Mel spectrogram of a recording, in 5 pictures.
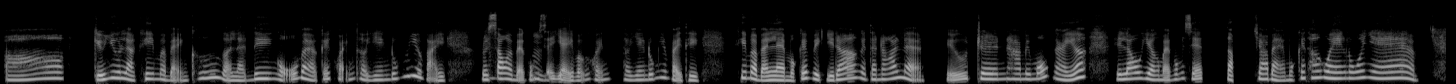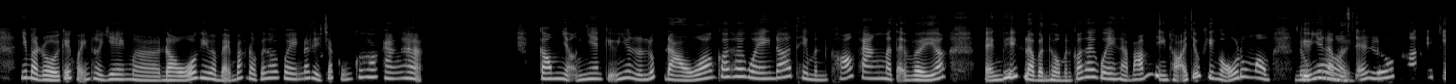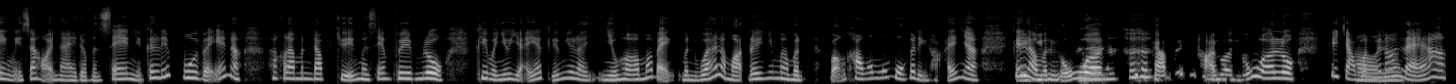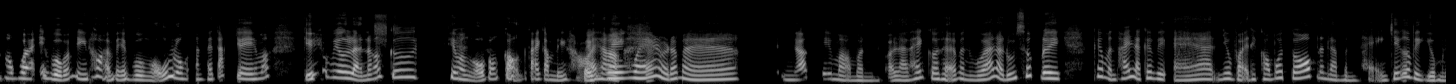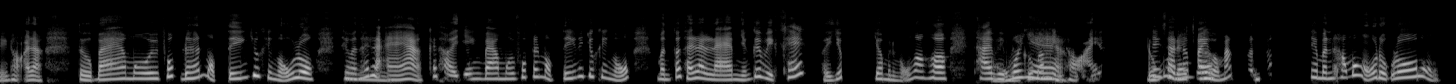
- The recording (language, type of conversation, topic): Vietnamese, podcast, Thói quen ngủ ảnh hưởng thế nào đến mức stress của bạn?
- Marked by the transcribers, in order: tapping; other background noise; laughing while speaking: "mình cầm cái điện thoại"; laugh; laughing while speaking: "vừa bấm điện thoại mà em"; laughing while speaking: "Kiểu giống"; laugh; laughing while speaking: "còn"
